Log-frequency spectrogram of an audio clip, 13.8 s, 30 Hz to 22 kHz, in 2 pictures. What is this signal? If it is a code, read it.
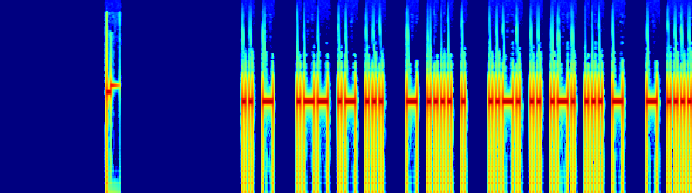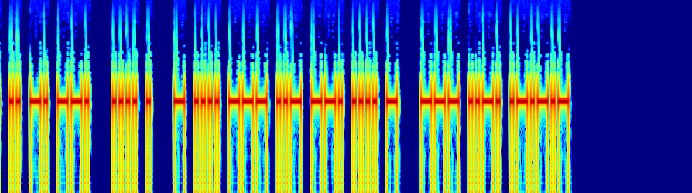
Morse code, heard as a keyed tone, about 34 wpm, 700 Hz. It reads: IT WAS THE FIRST THING HE THOUGHT OF.
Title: Sentences from Top 300 Words 35wpm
